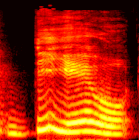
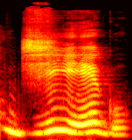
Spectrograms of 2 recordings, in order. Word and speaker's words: Diego: Percebeu que é Diego e não Diego, como em português?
